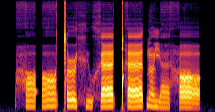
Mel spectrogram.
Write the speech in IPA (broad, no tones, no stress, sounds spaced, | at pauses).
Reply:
h ɑ̤ ʔ ɑ̤ ǀ ə˞ xʲ ṳ x æ ǃʰ æ ɗ ə̃ j æ̤ h ɑ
